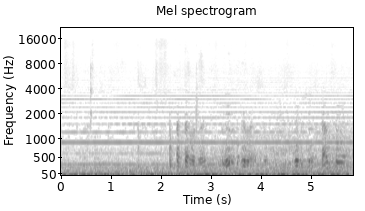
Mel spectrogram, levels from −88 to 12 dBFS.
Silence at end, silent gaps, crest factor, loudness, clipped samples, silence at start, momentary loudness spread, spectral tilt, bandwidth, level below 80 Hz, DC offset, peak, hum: 0 s; none; 16 dB; -41 LUFS; under 0.1%; 0 s; 10 LU; -7.5 dB/octave; 15.5 kHz; -46 dBFS; under 0.1%; -18 dBFS; none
